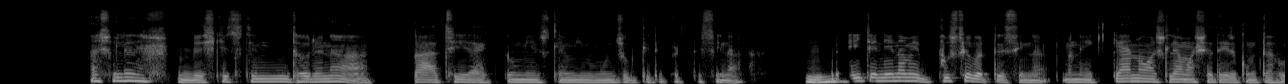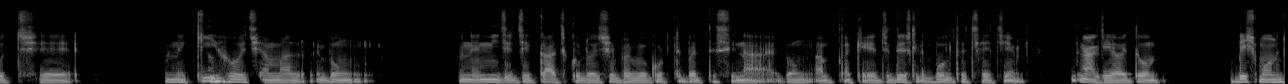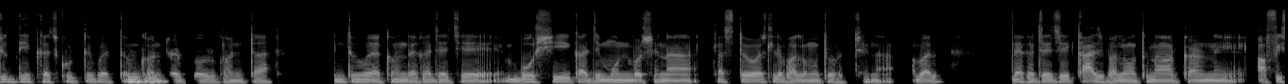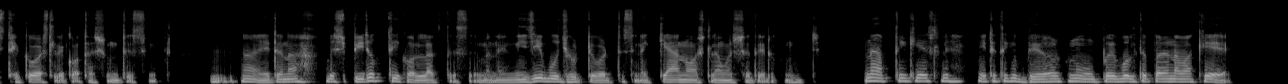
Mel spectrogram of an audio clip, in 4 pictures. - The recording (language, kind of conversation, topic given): Bengali, advice, কাজের সময় বিভ্রান্তি কমিয়ে কীভাবে একটিমাত্র কাজে মনোযোগ ধরে রাখতে পারি?
- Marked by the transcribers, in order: tapping; other background noise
